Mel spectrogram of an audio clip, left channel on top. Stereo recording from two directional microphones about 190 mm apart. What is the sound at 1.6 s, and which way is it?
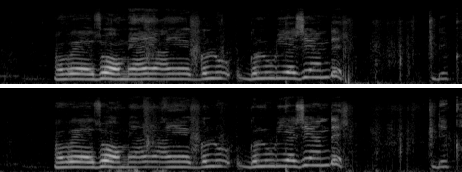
Turkey, 5° right (ahead or behind).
